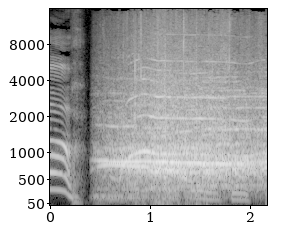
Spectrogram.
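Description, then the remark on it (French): A loud burst of audience applause and cheering erupts right after a brief falling voiced call, sustaining as a dense wall of clapping and shouts with a few whoops, welcoming David Doivre, introduced as the king of the 8 p.m. news. “Mesdames et messieurs, un tonnerre d'applaudissements pour le roi du 20h, David Doivre”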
